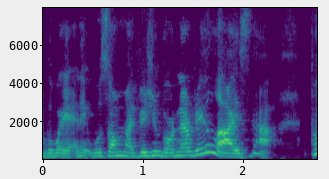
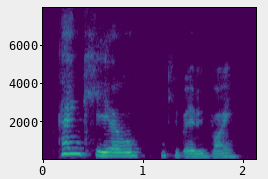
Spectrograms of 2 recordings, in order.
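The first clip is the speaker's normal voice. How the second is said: teary, close to crying, holding back tears; 7 dB quieter than usual. Thanking someone after hearing a story about a late son: tearful, holding back tears. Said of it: "I've got tears".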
